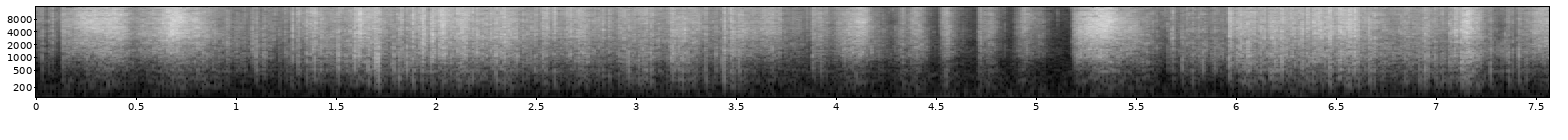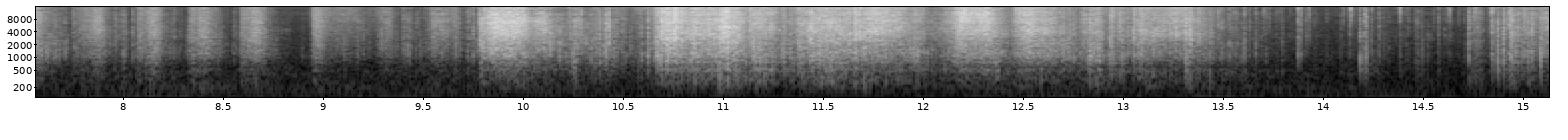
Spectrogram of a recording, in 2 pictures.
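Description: A large pile of fine, dry orange soap flakes on a paper surface is pressed and squeezed with both hands while fingertips crumble the pieces. Dense, bright crunching and crackling come in irregular bursts, with short pauses between squeezes and no low rumble.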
